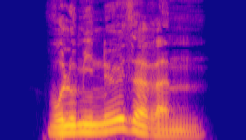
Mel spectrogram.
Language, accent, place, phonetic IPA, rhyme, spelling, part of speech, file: German, Germany, Berlin, [volumiˈnøːzəʁəm], -øːzəʁəm, voluminöserem, adjective, De-voluminöserem.ogg
- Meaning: strong dative masculine/neuter singular comparative degree of voluminös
